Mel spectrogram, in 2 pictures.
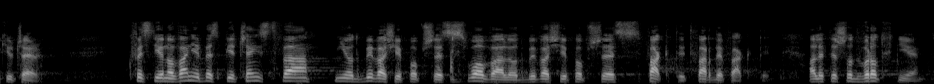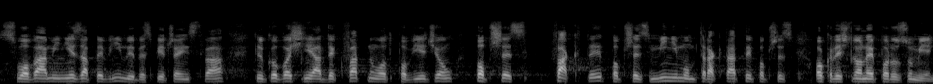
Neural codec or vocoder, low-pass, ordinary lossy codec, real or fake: none; none; none; real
